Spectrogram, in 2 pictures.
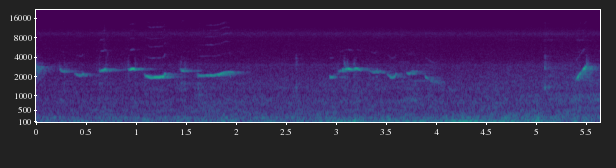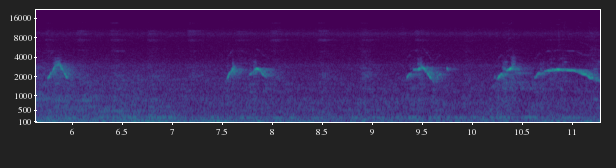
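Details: Singing male pet cockatiel gives scattered high whistled phrases and sharp rising-falling chirps, spaced every second or two, against a quiet indoor background with low hum.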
